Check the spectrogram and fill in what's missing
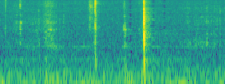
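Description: Fine tip scissors make a single quick, crisp snip through cardstock and graph paper, faint and alone after a softer earlier cut, in a quiet room.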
